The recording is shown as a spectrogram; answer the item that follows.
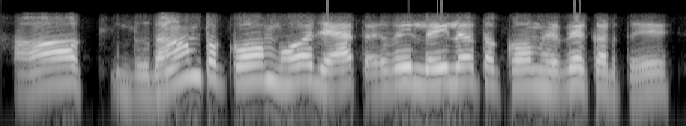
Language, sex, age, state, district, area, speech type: Maithili, male, 30-45, Bihar, Darbhanga, rural, conversation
